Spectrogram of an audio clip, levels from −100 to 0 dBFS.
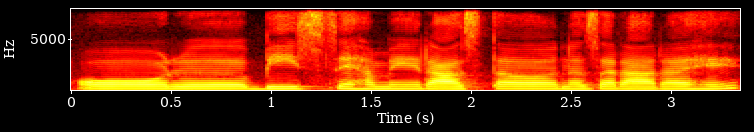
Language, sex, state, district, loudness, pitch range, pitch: Hindi, female, Madhya Pradesh, Bhopal, -17 LUFS, 195-205 Hz, 200 Hz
